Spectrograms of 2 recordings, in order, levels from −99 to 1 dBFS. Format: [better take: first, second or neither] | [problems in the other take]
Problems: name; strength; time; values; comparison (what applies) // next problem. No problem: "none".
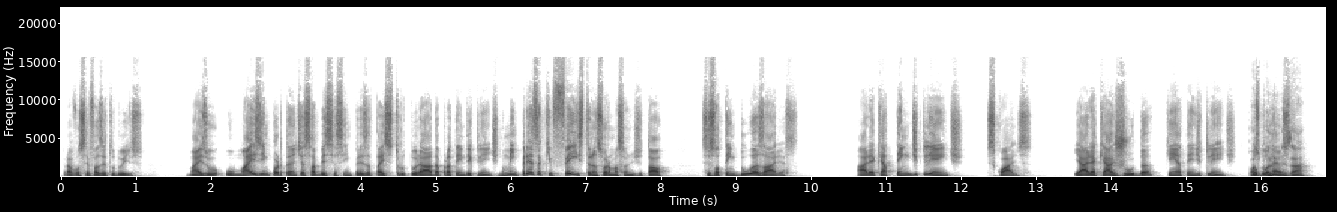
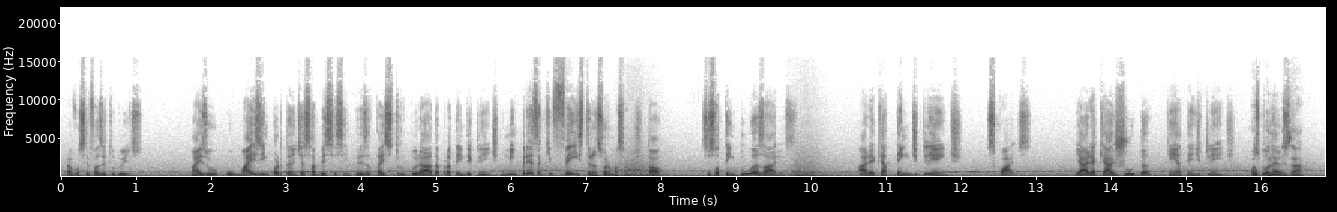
first | wind noise on the microphone; occasional gusts; 15 dB below the speech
